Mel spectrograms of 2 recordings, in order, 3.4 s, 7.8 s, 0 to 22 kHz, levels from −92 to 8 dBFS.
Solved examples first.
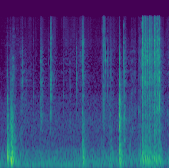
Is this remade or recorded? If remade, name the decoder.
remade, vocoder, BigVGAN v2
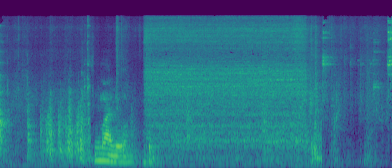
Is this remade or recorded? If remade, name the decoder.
recorded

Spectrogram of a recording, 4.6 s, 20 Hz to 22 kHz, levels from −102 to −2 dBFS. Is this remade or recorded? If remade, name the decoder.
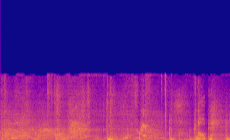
remade, codec, DAC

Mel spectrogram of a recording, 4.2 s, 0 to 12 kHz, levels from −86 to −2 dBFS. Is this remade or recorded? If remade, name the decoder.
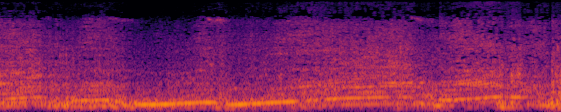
recorded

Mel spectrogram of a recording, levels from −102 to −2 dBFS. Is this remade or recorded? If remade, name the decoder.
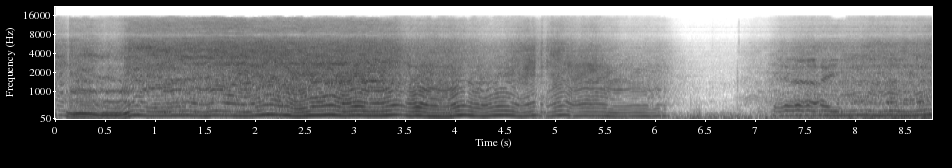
remade, autoencoder, DAC-VAE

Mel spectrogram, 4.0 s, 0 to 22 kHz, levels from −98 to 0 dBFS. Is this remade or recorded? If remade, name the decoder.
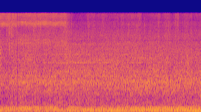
recorded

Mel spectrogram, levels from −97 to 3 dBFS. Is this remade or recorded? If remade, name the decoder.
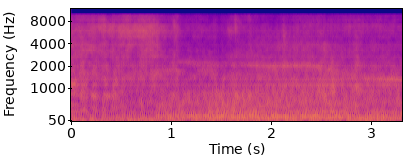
remade, vocoder, Vocos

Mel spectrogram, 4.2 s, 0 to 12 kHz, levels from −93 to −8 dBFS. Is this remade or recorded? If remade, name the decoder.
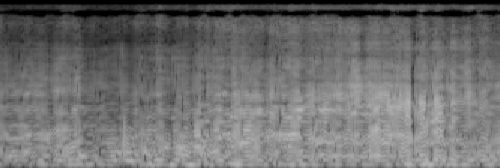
remade, vocoder, BigVGAN v2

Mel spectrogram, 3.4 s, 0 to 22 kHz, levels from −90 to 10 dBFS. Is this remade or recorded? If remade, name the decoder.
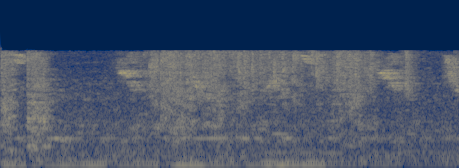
recorded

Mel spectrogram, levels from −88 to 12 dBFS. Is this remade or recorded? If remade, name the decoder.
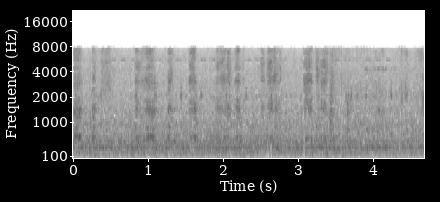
recorded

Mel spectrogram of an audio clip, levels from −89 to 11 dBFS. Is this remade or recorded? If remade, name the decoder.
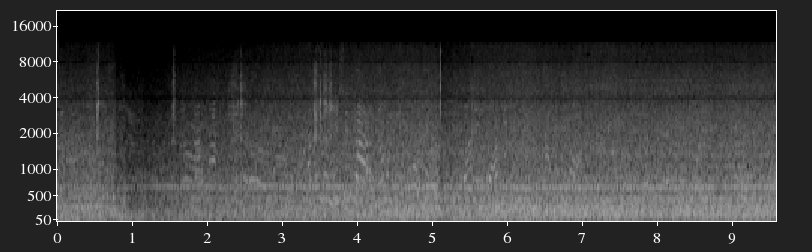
recorded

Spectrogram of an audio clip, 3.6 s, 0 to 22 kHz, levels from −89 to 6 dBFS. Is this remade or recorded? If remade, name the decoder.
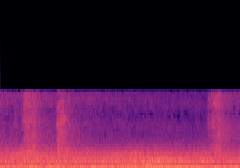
recorded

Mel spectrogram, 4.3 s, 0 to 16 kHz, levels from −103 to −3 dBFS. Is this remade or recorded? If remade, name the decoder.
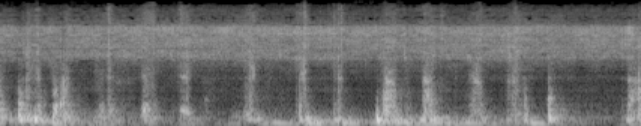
remade, codec, SNAC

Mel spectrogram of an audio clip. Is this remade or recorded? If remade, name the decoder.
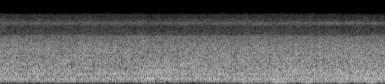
recorded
